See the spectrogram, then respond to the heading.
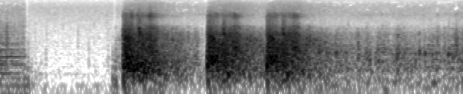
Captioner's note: gun shots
